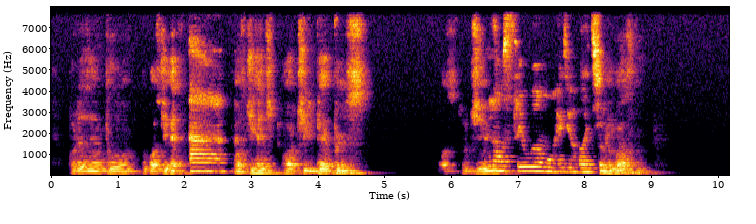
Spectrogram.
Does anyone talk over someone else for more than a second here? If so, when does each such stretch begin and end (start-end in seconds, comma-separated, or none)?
none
